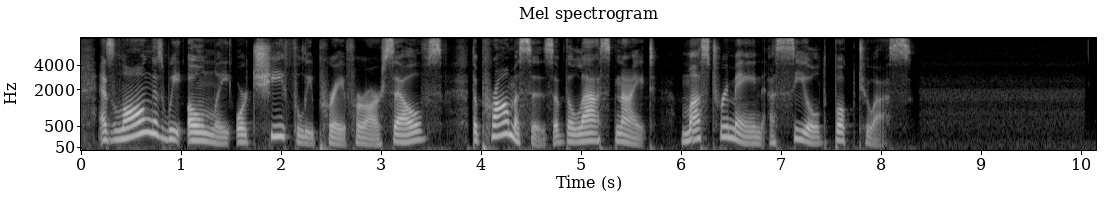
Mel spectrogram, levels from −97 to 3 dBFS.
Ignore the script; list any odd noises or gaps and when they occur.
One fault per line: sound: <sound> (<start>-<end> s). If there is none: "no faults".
no faults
